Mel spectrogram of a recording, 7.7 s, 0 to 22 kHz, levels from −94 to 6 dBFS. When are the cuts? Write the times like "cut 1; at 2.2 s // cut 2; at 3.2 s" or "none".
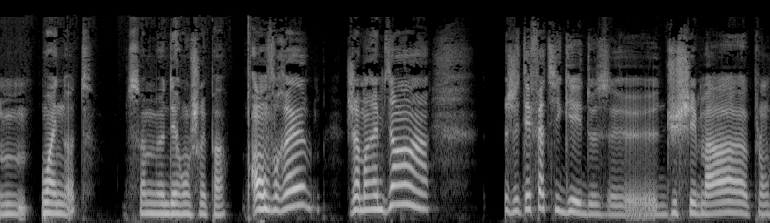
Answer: none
